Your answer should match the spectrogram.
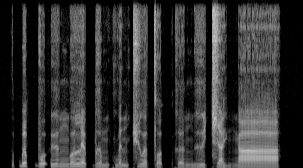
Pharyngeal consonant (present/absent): absent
